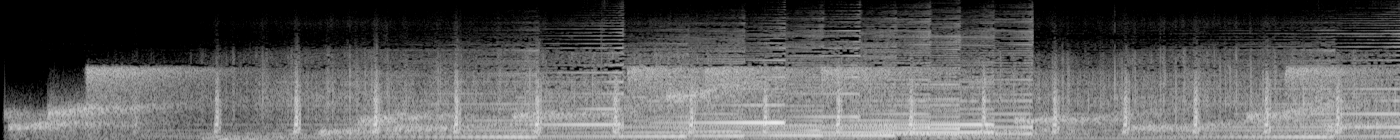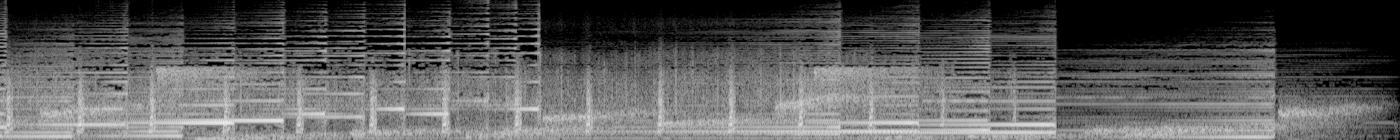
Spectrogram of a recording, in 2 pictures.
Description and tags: This is maybe what the heart of the universe would sound like.
Made with Grain Science app, edited with WavePad.
heartbeat, universe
